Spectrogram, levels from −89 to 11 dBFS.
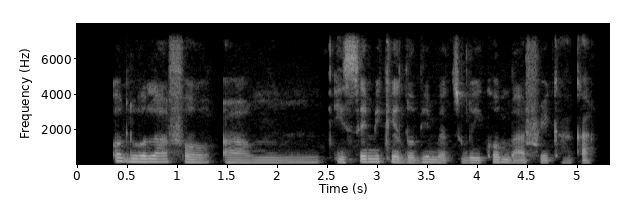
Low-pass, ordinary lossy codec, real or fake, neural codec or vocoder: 7.2 kHz; none; real; none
